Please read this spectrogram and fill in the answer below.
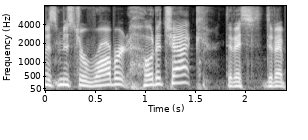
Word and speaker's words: Hodachak: Robert Hodichak. Did I Did I pronounce that correct? Pretty close. Hotach.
